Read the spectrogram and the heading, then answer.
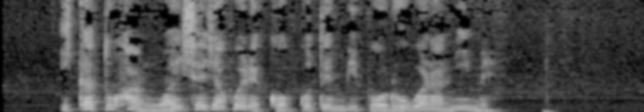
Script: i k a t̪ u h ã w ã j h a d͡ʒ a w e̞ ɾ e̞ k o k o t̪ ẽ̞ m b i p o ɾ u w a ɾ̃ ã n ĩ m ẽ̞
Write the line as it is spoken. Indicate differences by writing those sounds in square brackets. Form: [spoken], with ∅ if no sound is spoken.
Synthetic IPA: i k a t̪ u h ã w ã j [ʃ] a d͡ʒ a w e̞ ɾ e̞ k o k o t̪ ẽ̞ m b i p o ɾ u w a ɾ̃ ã n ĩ m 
